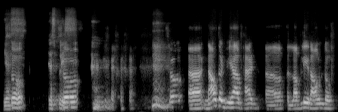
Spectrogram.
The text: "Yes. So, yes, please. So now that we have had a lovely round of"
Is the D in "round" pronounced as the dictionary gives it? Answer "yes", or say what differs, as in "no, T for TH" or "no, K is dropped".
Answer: yes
